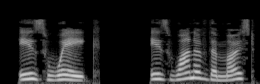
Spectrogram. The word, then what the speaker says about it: ISWC: The International Symposium on Wearable Computers, or ISWC, pronounced "is week," is one of the most prominent academic conferences on wearable computing and ubiquitous computing.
